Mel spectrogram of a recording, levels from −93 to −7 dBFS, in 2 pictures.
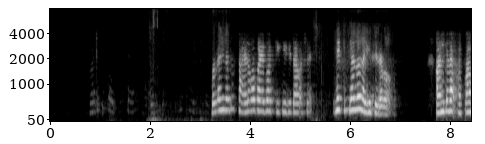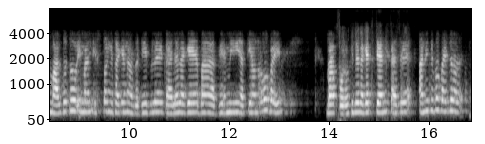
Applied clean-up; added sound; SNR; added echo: neural mask model DeepFilterNet 3.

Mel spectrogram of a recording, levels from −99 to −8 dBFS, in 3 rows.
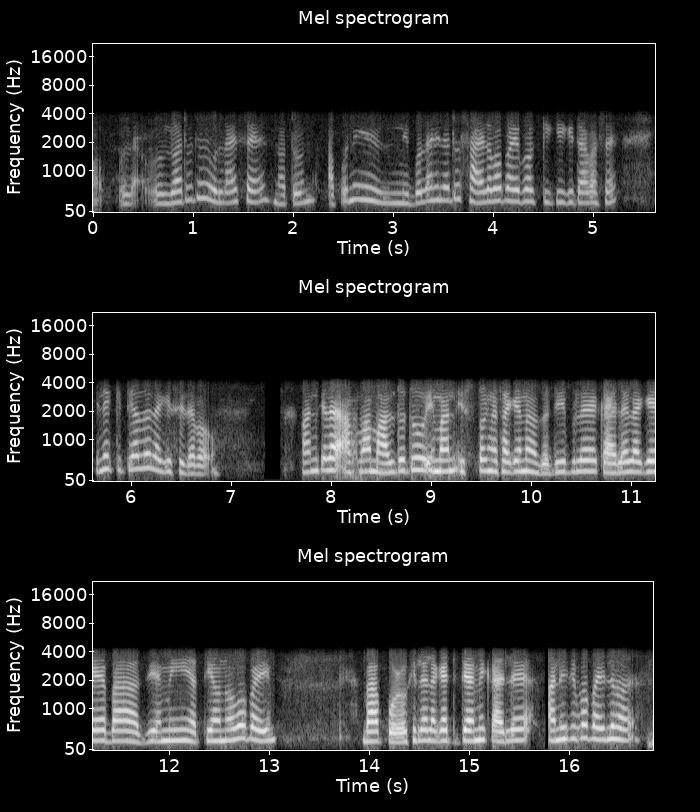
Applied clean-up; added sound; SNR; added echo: none; none; none; none.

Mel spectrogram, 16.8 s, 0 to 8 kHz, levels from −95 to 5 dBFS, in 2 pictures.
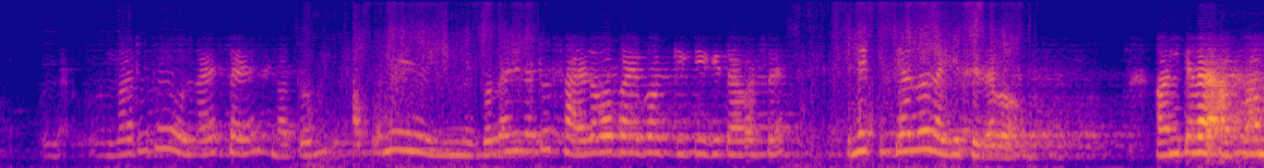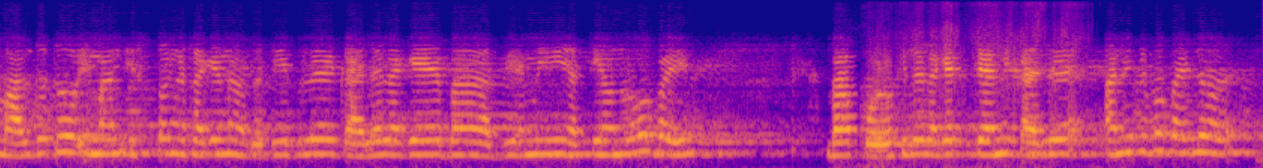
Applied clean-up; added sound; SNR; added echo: neural separator model SepFormer DNS4.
